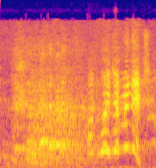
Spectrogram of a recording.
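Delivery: high, slow squeak of realisation; sudden squeak. Acted. The minister squeaks as a thought strikes him.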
